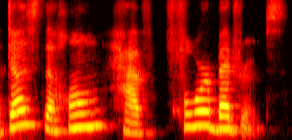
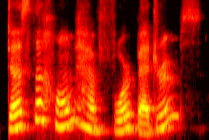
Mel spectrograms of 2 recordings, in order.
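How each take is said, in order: First: "four bedrooms" spoken slowly, falling at the end; slow careful reading. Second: "bedrooms" swept up at the end; rising question intonation. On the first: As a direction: spell out each word, settle down on "bedrooms". First reading before rising take. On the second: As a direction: ask it again with a lift on "bedrooms". Repeats as yes-no question, rising. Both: Shown as a demonstration.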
